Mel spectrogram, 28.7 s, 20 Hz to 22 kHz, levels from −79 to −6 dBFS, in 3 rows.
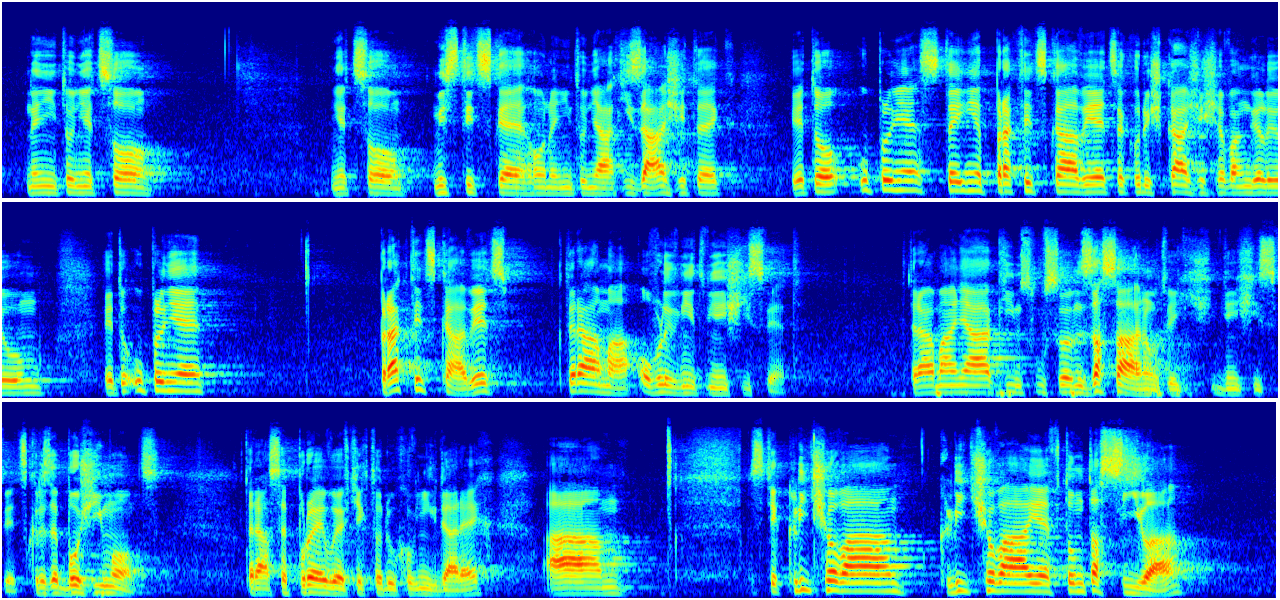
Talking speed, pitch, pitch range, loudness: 115 wpm, 140 Hz, 125-170 Hz, -23 LUFS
